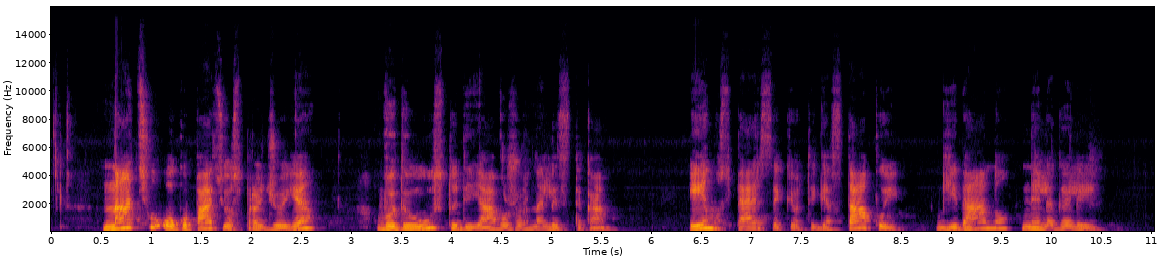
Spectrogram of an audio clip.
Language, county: Lithuanian, Tauragė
